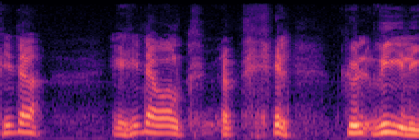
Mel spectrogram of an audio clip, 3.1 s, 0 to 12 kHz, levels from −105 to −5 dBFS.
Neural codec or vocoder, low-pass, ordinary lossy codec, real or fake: none; 10.8 kHz; AAC, 48 kbps; real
